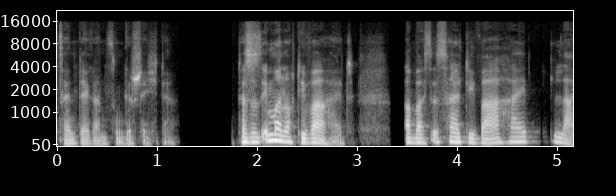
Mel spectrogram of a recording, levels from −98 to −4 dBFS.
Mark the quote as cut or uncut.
uncut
